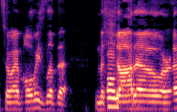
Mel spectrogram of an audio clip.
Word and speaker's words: Machado: it right and so i've always loved the masado or how do you say it how do you use it yeah and it's masato and here too talking about legacy so we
